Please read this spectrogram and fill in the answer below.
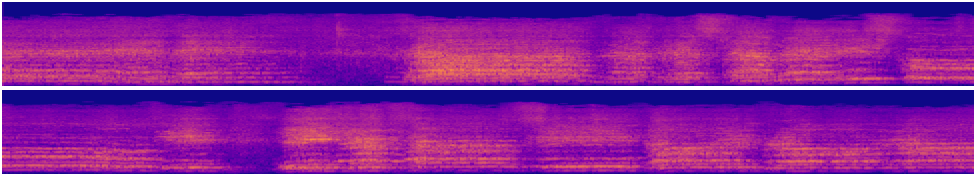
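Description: A congregation singing together in sustained phrases, with short breaks between phrases about two seconds in and again about eight seconds in.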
